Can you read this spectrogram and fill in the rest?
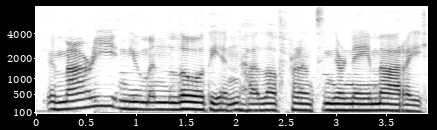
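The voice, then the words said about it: Put-on Welsh-style accent. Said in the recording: “we're saying that in a kind of like Welsh accent.”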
